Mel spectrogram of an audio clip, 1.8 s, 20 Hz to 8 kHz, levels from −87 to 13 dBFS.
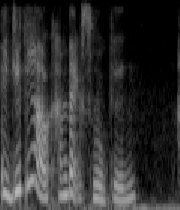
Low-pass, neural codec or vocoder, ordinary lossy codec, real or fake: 7.2 kHz; codec, 16 kHz in and 24 kHz out, 1.1 kbps, FireRedTTS-2 codec; Opus, 32 kbps; fake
